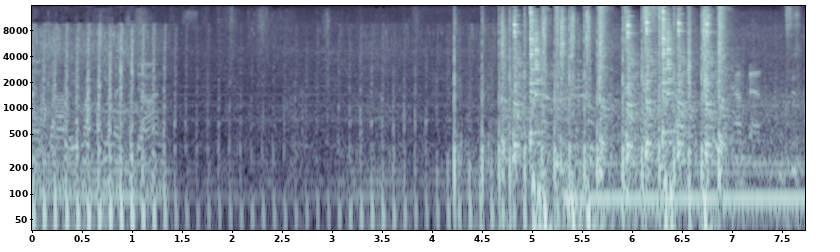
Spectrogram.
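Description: Rapid automatic gunfire in the first-person shooter Exfil, loud and continuous, over a steady helicopter-like rotor drone. The shooting intensifies into dense, close bursts toward the end.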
